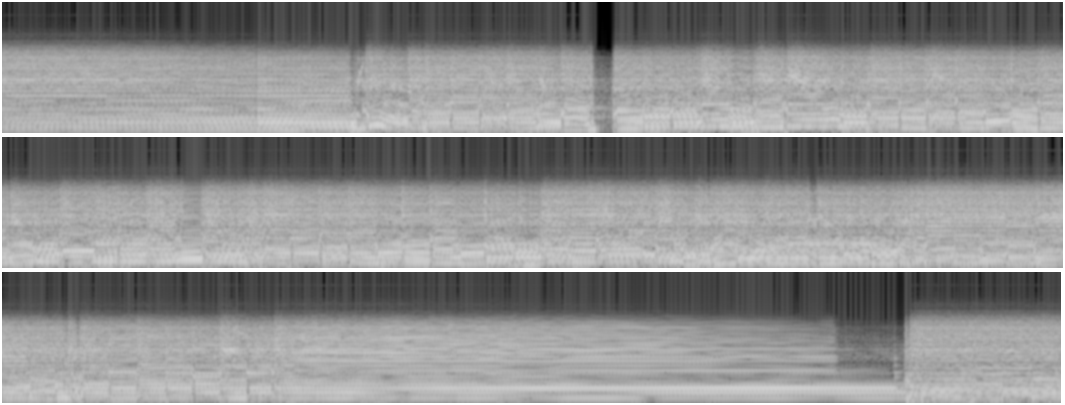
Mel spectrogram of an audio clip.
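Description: Single-coil electric guitar played through the Crazy Tube Circuits Motherload's RAT-inspired distortion circuit, with the linked Muff tone circuit shaping it. It opens on a held chord with a pitch slide a few seconds in, then a run of fast riffing, and ends on chords left ringing.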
